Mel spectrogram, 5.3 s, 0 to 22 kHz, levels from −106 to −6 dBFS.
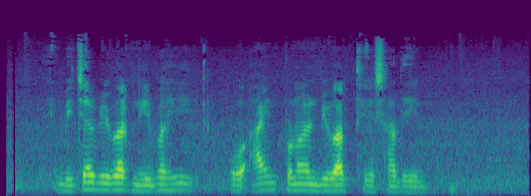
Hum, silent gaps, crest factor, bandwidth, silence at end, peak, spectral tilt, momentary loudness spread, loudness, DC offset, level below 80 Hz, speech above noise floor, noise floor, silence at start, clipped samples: none; none; 24 dB; 10.5 kHz; 0.75 s; -8 dBFS; -4.5 dB/octave; 18 LU; -29 LUFS; under 0.1%; -76 dBFS; 25 dB; -54 dBFS; 0.15 s; under 0.1%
